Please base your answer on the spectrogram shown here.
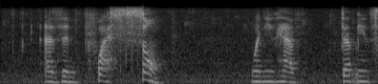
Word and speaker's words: poisson: S, as in poisson. When you have, that means fish. When you have two S's, then it's pronounced like an S, like the S in Spanish.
